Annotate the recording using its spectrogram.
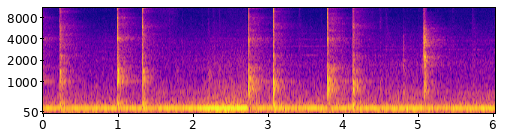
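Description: Click-type torque wrench clicking as it reaches the set torque on the trailer hitch's half-inch mounting nuts: eight sharp metallic clicks, mostly in pairs about a third of a second apart. A steady low hum runs underneath.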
